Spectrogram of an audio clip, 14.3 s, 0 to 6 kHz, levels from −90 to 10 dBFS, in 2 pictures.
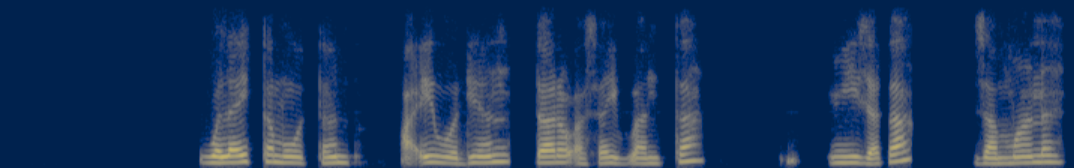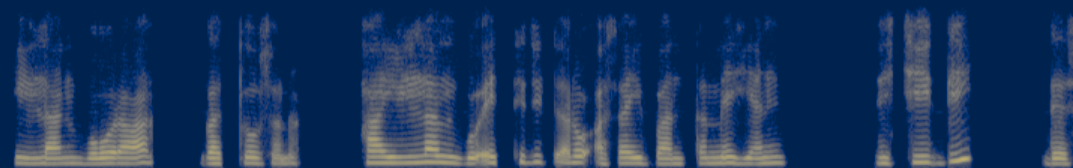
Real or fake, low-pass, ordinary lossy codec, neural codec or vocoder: fake; 5.4 kHz; Opus, 24 kbps; codec, 16 kHz, 2 kbps, FunCodec, trained on LibriTTS, 25 frames a second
